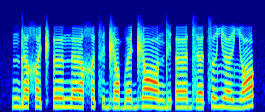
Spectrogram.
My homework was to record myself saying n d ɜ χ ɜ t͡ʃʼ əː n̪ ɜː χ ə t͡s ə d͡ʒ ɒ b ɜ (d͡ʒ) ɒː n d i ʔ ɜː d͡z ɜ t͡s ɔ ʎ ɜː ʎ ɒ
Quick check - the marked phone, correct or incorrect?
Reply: correct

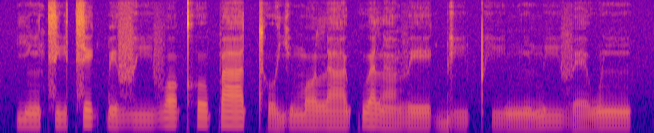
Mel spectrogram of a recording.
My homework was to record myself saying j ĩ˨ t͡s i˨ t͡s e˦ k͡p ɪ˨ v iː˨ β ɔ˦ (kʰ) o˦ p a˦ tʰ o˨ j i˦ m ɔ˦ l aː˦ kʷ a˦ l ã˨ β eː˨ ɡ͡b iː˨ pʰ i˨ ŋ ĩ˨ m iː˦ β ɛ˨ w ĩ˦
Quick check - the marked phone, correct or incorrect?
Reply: correct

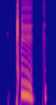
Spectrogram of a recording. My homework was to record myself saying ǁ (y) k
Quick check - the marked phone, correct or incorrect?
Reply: incorrect: e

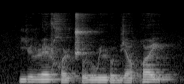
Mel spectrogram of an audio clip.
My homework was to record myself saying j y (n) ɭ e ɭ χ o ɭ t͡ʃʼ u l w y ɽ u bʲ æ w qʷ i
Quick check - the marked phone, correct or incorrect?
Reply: incorrect: l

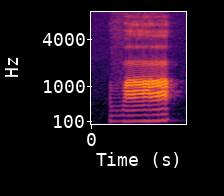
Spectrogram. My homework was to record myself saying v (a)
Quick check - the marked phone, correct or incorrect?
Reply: correct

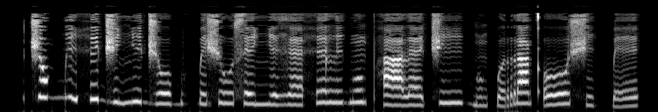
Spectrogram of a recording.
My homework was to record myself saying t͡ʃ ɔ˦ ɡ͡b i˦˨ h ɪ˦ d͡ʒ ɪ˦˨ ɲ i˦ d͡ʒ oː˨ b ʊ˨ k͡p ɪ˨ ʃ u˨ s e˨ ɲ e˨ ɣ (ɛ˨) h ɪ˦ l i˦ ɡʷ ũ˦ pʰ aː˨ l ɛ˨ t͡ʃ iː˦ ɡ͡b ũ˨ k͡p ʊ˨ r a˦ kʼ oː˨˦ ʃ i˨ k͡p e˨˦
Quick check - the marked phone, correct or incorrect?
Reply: correct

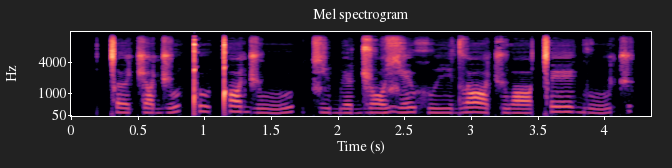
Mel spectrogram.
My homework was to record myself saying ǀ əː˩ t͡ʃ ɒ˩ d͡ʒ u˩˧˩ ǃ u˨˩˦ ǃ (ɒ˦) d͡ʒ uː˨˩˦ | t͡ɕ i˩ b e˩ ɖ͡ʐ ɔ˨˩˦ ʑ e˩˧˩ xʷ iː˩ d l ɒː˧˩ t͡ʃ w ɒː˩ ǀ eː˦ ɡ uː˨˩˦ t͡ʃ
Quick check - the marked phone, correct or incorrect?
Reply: correct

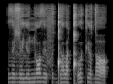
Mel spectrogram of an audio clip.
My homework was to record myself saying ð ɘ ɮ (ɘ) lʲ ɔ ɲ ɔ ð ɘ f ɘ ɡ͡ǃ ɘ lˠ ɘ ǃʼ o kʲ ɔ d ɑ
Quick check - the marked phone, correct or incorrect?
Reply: correct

